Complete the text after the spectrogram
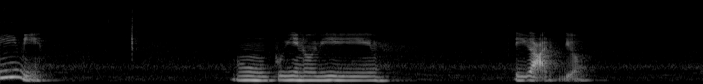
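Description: A young woman speaks calmly and close by, in short phrases with pauses.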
